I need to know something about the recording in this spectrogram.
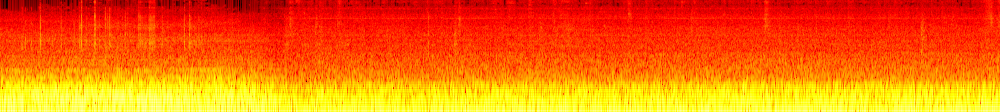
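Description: A jet airliner's engines roar with a deep, steady rumble heard from inside the cabin.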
